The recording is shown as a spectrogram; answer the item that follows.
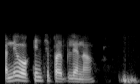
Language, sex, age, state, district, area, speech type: Telugu, male, 30-45, Andhra Pradesh, Chittoor, rural, conversation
